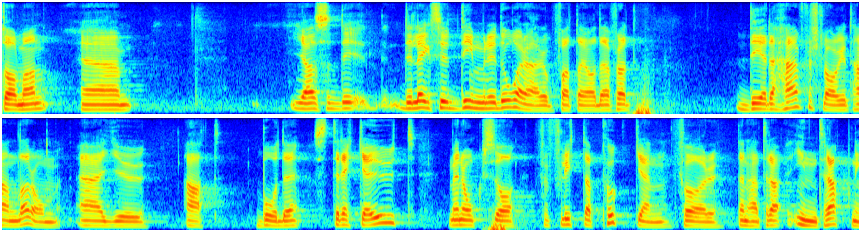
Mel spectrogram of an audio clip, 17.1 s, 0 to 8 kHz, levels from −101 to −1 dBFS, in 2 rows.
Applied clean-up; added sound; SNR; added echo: none; Bird; 12 dB; none.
